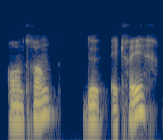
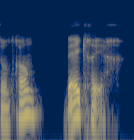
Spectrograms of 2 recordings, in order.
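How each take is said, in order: First: The word 'de' is said fully before 'écrire'. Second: The vowel of 'de' is dropped into 'écrire'. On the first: The speaker calls it wrong. "ça ne fonctionne pas tout à fait" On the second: The speaker calls it right. "l'élision, d'écrire"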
